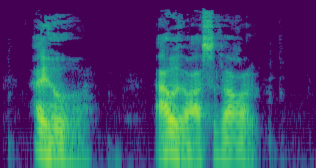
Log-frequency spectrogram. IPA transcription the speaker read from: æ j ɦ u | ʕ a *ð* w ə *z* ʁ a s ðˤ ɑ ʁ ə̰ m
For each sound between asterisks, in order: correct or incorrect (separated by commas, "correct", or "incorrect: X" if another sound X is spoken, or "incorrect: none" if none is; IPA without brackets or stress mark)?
incorrect: none, incorrect: ð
